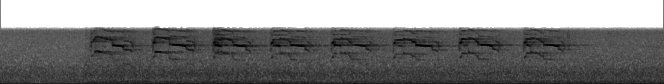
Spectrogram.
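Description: A bird calling eight times in an even series, a little under one call a second, each call dropping in pitch. Steady background noise runs underneath.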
